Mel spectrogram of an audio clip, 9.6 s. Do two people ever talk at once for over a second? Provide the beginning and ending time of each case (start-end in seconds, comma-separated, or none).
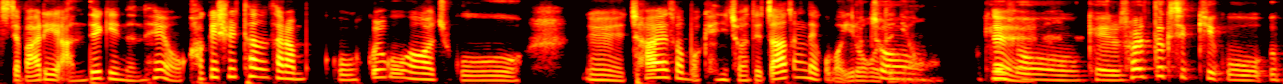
none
